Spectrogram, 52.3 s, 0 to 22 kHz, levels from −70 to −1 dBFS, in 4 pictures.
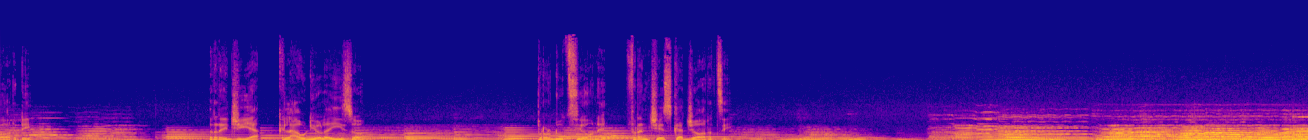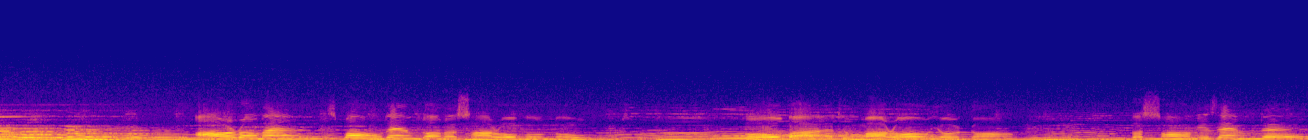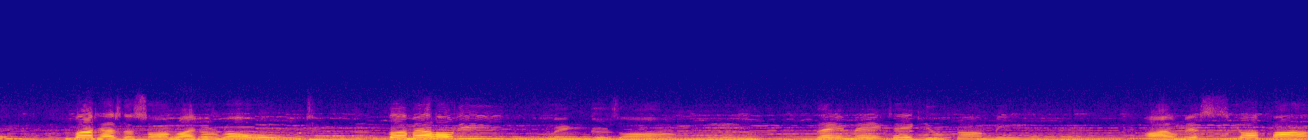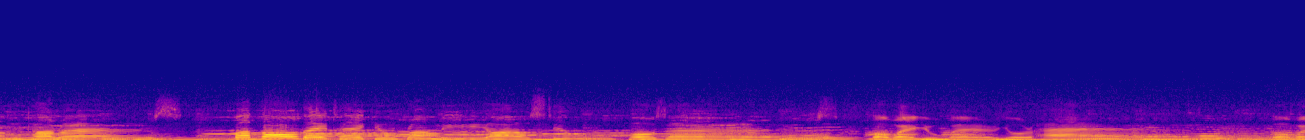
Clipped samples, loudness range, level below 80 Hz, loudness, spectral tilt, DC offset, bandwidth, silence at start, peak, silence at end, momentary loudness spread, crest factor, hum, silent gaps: under 0.1%; 8 LU; -40 dBFS; -16 LUFS; -7 dB/octave; under 0.1%; 15.5 kHz; 0 s; 0 dBFS; 0 s; 13 LU; 16 dB; none; none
